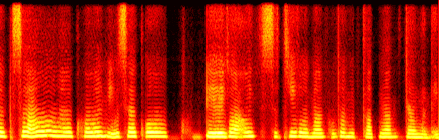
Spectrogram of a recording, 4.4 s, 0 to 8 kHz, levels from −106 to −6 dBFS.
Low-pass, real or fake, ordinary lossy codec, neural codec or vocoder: none; fake; none; codec, 16 kHz, 0.5 kbps, FreqCodec, smaller model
